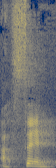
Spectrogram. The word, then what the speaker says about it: hacé: Fíjense esa acentuación en la última sílaba.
